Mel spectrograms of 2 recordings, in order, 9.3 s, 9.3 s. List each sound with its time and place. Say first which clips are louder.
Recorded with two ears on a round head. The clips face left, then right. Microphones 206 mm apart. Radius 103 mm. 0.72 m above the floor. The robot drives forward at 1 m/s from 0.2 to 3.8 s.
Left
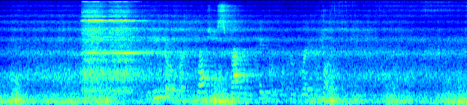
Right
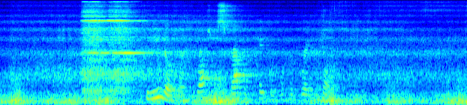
1.6 s a phone ringing: right 1 dB; 65° right (ahead or behind), 2.5 m; by 2.8 s 85° right, 2.5 m
2.9 s a woman speaking: right 7 dB; 30° right (ahead or behind), 0.6 m; by 6.7 s 20° right (ahead or behind), 0.9 m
